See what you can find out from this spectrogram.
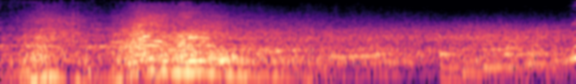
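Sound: car engine revving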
